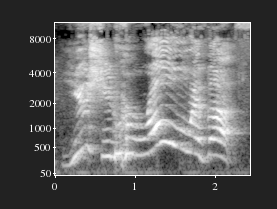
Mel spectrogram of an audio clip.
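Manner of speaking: slow, loud invitation; zebra voice. Acted. Zebras inviting Jim to roll, slow and loud. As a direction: coax him to roll.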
